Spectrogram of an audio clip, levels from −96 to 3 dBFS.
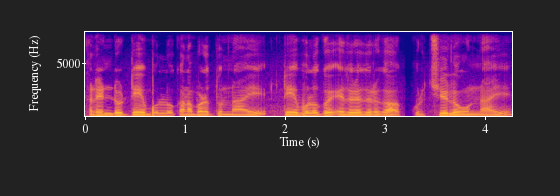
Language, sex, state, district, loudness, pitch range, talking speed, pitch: Telugu, male, Telangana, Adilabad, -16 LUFS, 125-140 Hz, 110 wpm, 135 Hz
